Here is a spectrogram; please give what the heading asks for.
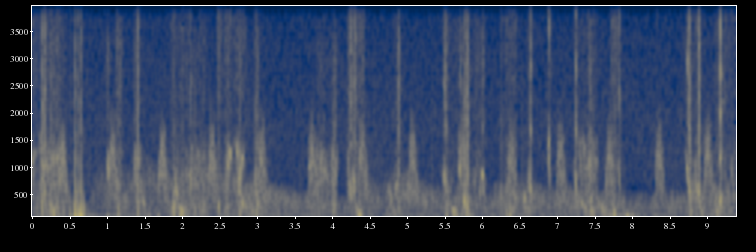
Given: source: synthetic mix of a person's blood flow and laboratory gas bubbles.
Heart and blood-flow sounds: Doppler ultrasound of blood flow; subclavian vein
0.00-0.48 s: bubbles
0.97-1.04 s: bubbles
1.11-1.21 s: bubbles
1.33-1.46 s: bubbles
1.83-2.38 s: bubbles
2.48-2.85 s: bubbles
2.96-3.04 s: bubbles
3.77-4.09 s: bubbles
4.20-4.44 s: bubbles
4.82-4.96 s: bubbles
5.46-6.05 s: bubbles
6.24-6.46 s: bubbles
6.60-6.69 s: bubbles
6.87-6.92 s: bubbles
7.21-7.55 s: bubbles
7.71-7.86 s: bubbles
8.70-8.97 s: bubbles
9.07-9.40 s: bubbles
From the record:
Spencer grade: 3 (all of the cardiac periods contain showers or single bubble signals, but not dominating or overriding the cardiac motion signals); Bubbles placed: anywhere in the cardiac cycle

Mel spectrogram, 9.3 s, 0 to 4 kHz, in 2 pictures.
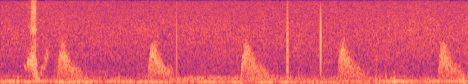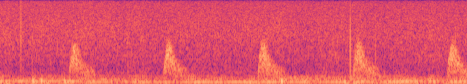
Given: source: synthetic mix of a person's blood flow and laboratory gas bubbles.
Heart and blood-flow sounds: Doppler ultrasound of blood flow; subclavian vein
0.22-0.50 s: bubbles
From the record:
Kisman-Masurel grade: 113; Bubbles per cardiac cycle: 1 to 2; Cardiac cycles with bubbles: 1 to 10%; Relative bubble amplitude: loud (0.450 to 0.775); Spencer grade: 1 (occasional bubble signal discernible with the cardiac motion signal, with majority of cardiac periods free of bubbles); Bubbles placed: anywhere in the cardiac cycle

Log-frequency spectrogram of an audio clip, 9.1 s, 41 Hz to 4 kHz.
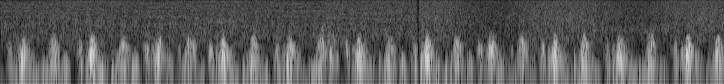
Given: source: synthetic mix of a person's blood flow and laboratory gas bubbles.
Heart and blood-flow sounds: Doppler ultrasound of blood flow; precordium
4.00-4.25 s: bubbles
From the record:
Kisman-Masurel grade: 121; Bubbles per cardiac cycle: 1 to 2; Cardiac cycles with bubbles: 10 to 50%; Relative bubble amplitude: barely perceptible (0.100 to 0.250); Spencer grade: 2 (many but less than half of the cardiac periods contain bubble signals, singularly or in groups); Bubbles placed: anywhere in the cardiac cycle

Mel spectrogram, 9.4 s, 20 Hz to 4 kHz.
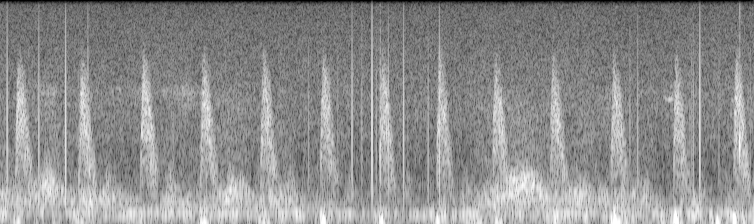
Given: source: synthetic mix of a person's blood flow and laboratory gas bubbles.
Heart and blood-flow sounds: Doppler ultrasound of blood flow; subclavian vein
9.23-9.29 s: bubbles
From the record:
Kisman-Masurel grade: 112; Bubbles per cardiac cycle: 1 to 2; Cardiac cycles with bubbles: 1 to 10%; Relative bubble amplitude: moderate (0.250 to 0.450); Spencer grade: 1 (occasional bubble signal discernible with the cardiac motion signal, with majority of cardiac periods free of bubbles); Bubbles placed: anywhere in the cardiac cycle

